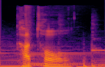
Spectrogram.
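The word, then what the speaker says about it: קָטוֹל: the infinitive absolute that can be spelled either with a holum or with a hole involved but either way we have the sound the pronunciation katol now for the most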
